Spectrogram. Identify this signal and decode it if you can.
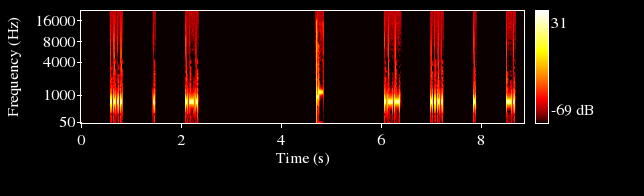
Morse code, heard as a keyed tone, about 34 wpm, spaced as for 12 wpm, 700 Hz. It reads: HER WHEN
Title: 6x Character Spacing - Top 100 Words - 35wpm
